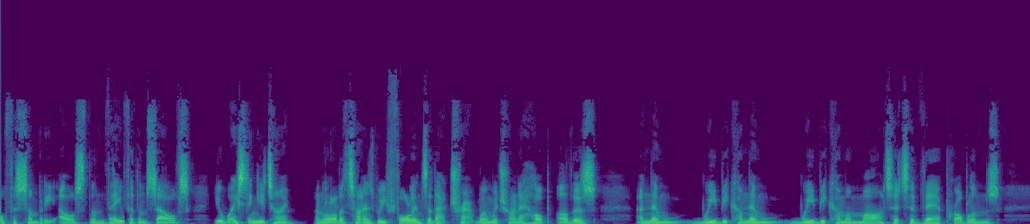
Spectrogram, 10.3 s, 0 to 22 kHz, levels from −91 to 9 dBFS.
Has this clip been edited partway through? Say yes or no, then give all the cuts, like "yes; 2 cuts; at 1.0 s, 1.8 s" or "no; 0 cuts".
yes; 3 cuts; at 1.2 s, 3.1 s, 7.4 s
